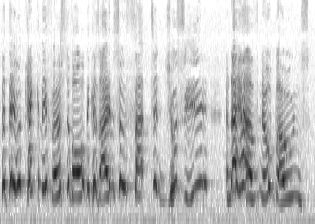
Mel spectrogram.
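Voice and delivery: high, loud crying wail. A narrator's reading. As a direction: sob out the fear. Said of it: "wailed the Earthworm".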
